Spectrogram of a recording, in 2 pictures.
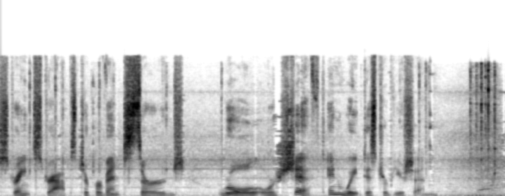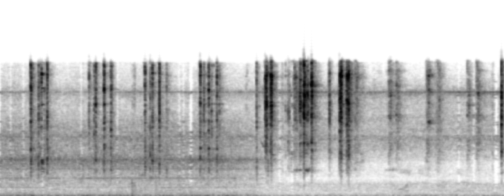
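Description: A ratchet strap clicks as it is tightened.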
